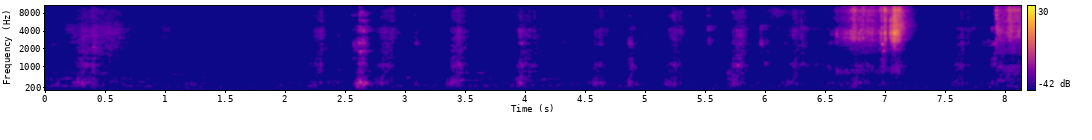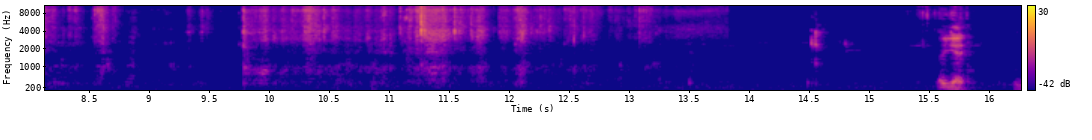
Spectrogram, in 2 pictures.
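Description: Dry cereal eaten close to the mic, with repeated crisp bites and crunchy chewing in irregular bursts and soft mouth sounds between them, and faint speech at times.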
